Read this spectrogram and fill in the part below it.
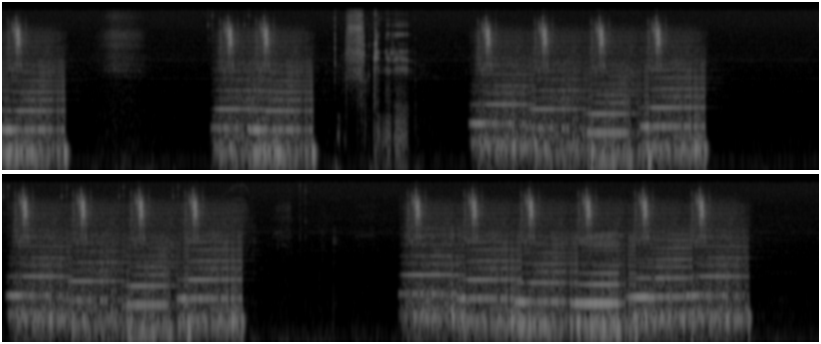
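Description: An electronic keyboard plays a melody in short phrases, with pauses between them.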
